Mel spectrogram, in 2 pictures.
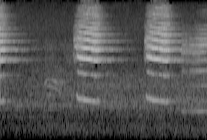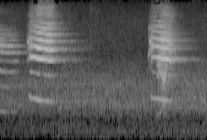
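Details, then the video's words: At a Cootharaba feeding ground among Casuarinas, visited June to September, glossy black cockatoos give four nasal, slightly falling wheezing calls spaced roughly a second apart, the last one harsher. "Glossy Black Cockatoos at Cootharaba"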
